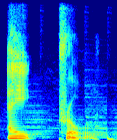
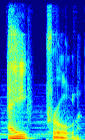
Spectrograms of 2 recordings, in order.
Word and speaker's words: April: Y abril empezamos con un diptongo, la A como el abecedario, que es A. Y como hemos acentuado ahí, vamos a dejar la otra sílaba en schwa. April. April.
